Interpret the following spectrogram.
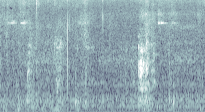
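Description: Two corgis play-fighting, mostly quiet, with one short dog vocal sound from one of them nearly three seconds in.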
